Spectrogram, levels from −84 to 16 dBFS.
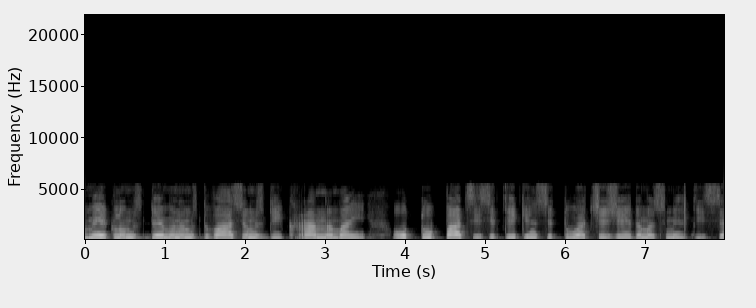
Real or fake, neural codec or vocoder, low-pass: fake; vocoder, 44.1 kHz, 80 mel bands, Vocos; 5.4 kHz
